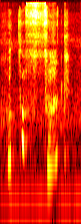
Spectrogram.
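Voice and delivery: high-pitched startled cry; jolted by the thud, blurting it out; startled shout. Retold or imitated. Woman startled by her cat hitting the door, high shocked cry.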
